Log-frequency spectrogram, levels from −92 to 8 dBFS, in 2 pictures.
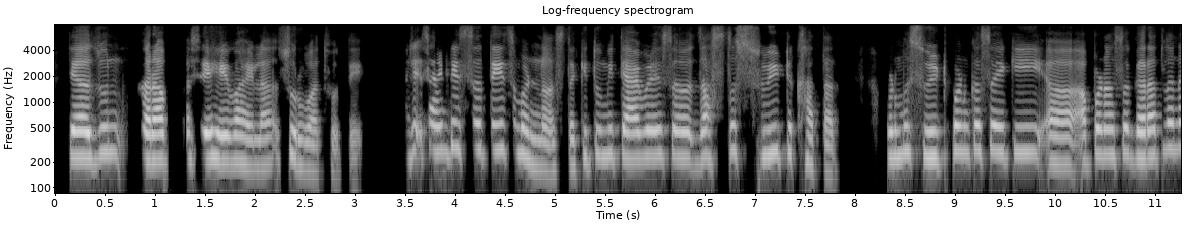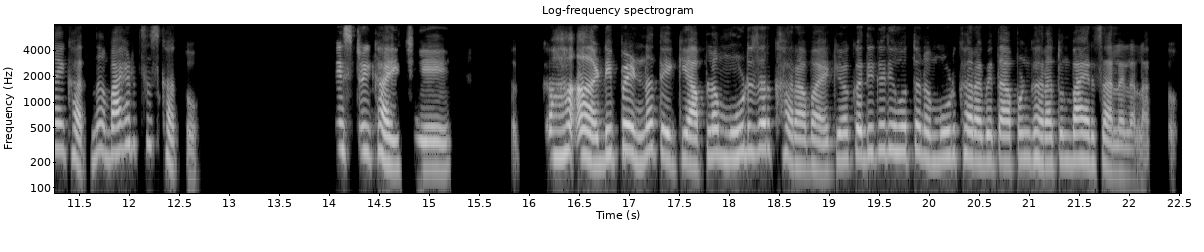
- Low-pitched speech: No, high, 230 Hz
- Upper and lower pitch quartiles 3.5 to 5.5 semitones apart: Yes, average, 3.8 semitones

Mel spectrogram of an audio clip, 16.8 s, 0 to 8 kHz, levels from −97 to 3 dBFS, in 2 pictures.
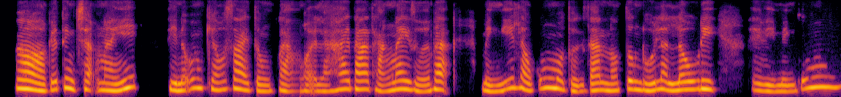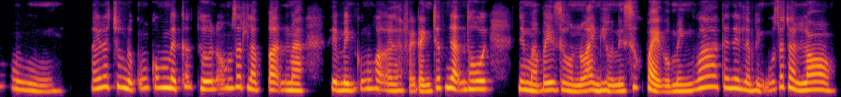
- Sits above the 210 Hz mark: Yes, high, 235 Hz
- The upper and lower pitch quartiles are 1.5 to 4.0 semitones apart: No, average, 4.4 semitones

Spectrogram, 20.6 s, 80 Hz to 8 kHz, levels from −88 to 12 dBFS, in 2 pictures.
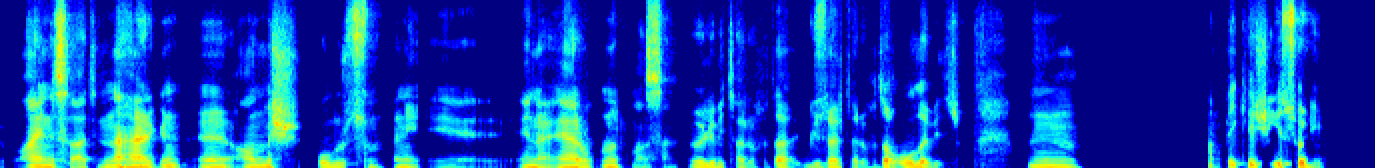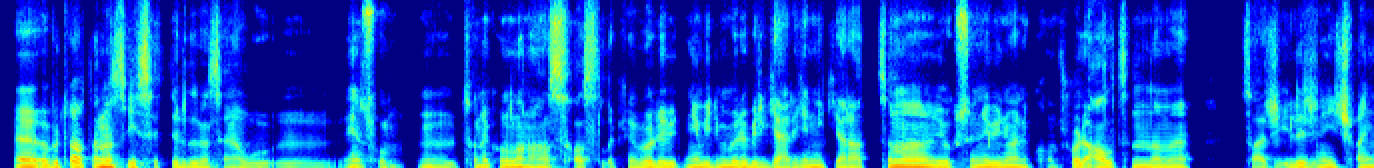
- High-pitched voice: No, very low, 90 Hz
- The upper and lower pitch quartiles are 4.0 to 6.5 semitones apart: No, narrow, 2.6 semitones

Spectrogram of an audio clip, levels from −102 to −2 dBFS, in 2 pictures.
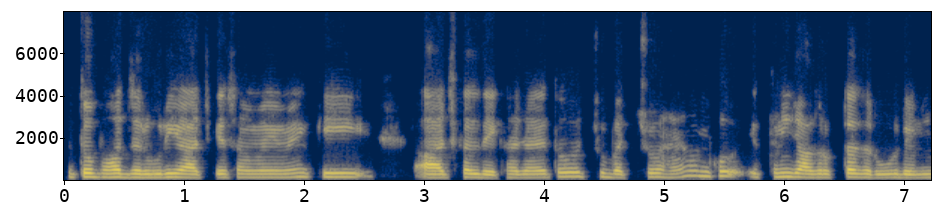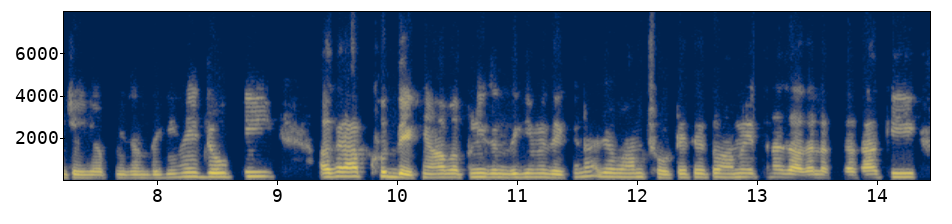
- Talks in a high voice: No, medium, 165 Hz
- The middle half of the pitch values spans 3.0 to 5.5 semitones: No, narrow, 2.5 semitones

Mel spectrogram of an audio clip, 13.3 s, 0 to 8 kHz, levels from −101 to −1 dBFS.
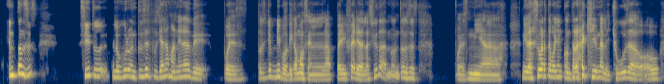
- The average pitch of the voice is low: No, medium, 150 Hz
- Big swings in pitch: Yes, wide, 6.4 semitones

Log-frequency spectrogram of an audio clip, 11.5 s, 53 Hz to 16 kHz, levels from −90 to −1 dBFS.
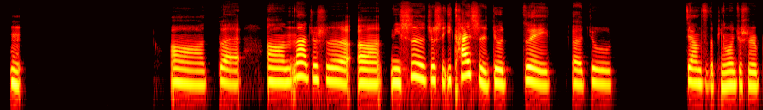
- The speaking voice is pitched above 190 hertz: Yes, high, 220 Hz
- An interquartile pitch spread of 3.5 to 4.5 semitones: No, average, 2.9 semitones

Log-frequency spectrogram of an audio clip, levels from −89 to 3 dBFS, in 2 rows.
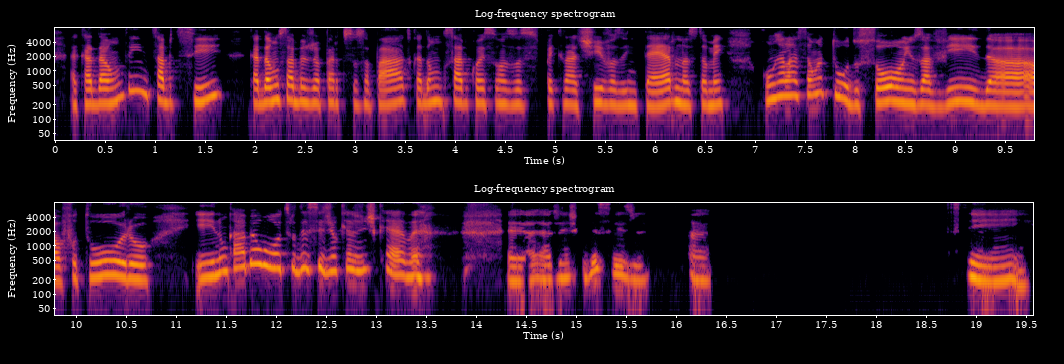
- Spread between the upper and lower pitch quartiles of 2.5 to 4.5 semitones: Yes, average, 3.7 semitones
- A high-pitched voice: Yes, high, 215 Hz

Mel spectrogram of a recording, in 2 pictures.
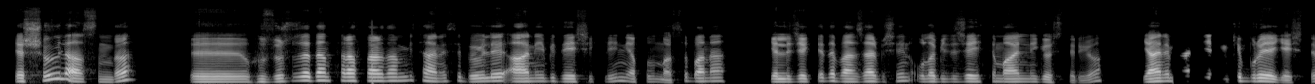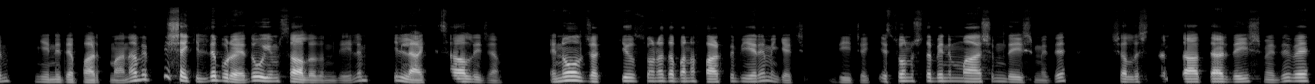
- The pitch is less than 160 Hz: Yes, medium, 140 Hz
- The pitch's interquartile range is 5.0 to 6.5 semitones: No, average, 4.2 semitones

